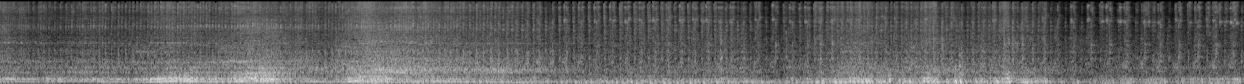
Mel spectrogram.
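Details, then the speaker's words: 2016 Chevrolet Camaro LT1, cracked valve spring (factory defect) after flashing check engine light while driving: struggles to start, won't stay running, really rough choppy surging idle nearly stalling; initially thought bad gas; misfire from cracked valve spring. "so as you can see the car struggling really bad to get started does not want to start don't want to stay running the idles really rough really choppy"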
